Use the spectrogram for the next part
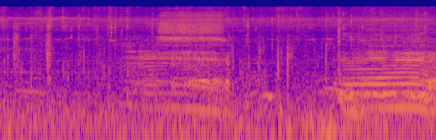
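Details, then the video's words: Cattle being herded through a muddy rice field toward a livestock pen; a low, drawn-out harmonic moo swells near the end, over a steady hiss of outdoor noise. "Funny Cow Sounds"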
